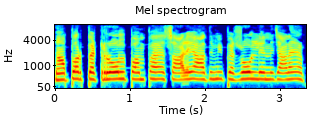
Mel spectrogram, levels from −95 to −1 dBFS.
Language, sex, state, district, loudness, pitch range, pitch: Hindi, male, Bihar, Araria, -13 LUFS, 300-315 Hz, 310 Hz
